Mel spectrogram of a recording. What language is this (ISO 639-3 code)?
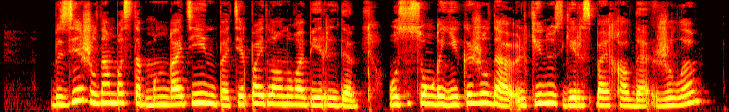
kaz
